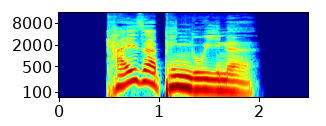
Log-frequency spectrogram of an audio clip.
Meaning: nominative/accusative/genitive plural of Kaiserpinguin
- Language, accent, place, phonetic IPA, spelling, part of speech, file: German, Germany, Berlin, [ˈkaɪ̯zɐˌpɪŋɡuiːnə], Kaiserpinguine, noun, De-Kaiserpinguine.ogg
